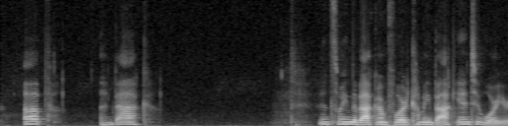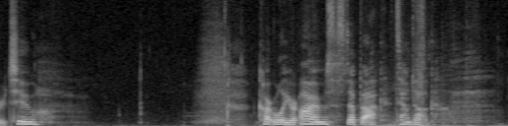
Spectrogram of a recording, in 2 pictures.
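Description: A woman speaks calmly and clearly, giving slow instructions through a close microphone.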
